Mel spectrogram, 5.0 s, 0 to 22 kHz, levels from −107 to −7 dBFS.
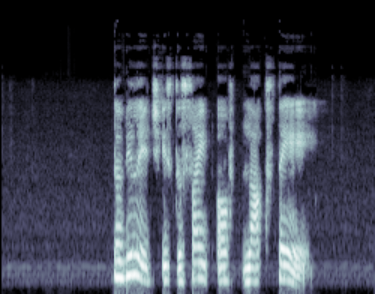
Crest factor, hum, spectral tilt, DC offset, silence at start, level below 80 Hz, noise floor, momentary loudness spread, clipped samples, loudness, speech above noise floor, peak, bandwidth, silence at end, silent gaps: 16 dB; none; -3.5 dB/octave; under 0.1%; 1.5 s; -58 dBFS; -61 dBFS; 5 LU; under 0.1%; -14 LUFS; 47 dB; 0 dBFS; 9.8 kHz; 0.9 s; none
